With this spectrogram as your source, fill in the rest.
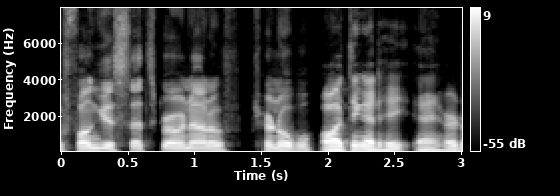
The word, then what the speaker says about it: Chernobyl: Chernobyl. Sure. Chernobyl. What? Chernobyl. Sure, that's not how you say it. What was it? Chernobyl. Chernobyl.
